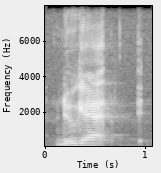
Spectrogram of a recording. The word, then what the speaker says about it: Nougat: Nougat. That's what most people have been saying it. Some people have been saying Nugent. I don't know why. Spelled a completely different way.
